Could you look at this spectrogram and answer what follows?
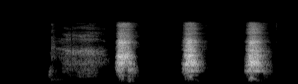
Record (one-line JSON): {"exhalation_length": "3.0 s", "exhalation_amplitude": 28719, "exhalation_signal_mean_std_ratio": 0.33, "survey_phase": "alpha (2021-03-01 to 2021-08-12)", "age": "45-64", "gender": "Female", "wearing_mask": "No", "symptom_none": true, "smoker_status": "Current smoker (1 to 10 cigarettes per day)", "respiratory_condition_asthma": false, "respiratory_condition_other": false, "recruitment_source": "REACT", "submission_delay": "1 day", "covid_test_result": "Negative", "covid_test_method": "RT-qPCR"}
